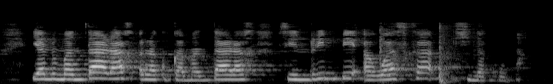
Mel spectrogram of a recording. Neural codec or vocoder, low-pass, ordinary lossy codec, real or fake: none; 7.2 kHz; MP3, 32 kbps; real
